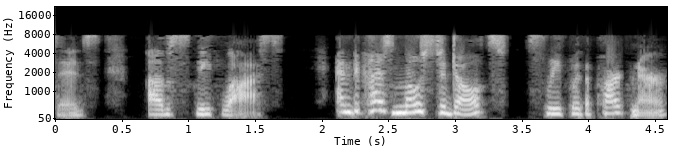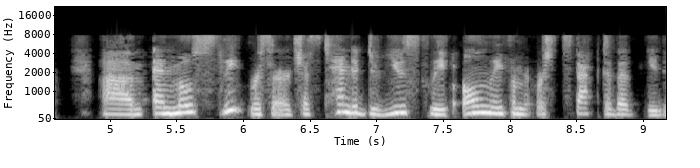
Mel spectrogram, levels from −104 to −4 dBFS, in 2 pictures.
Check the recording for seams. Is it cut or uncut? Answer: uncut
